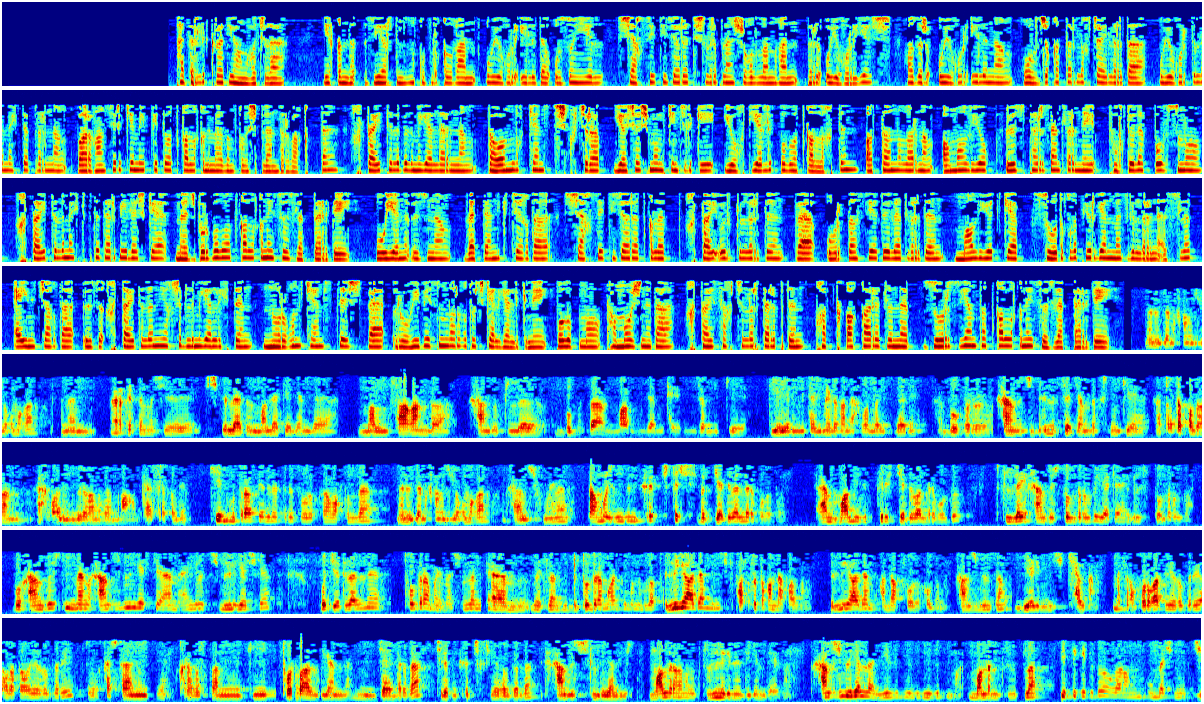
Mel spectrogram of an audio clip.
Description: سۆھبىتىدىن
